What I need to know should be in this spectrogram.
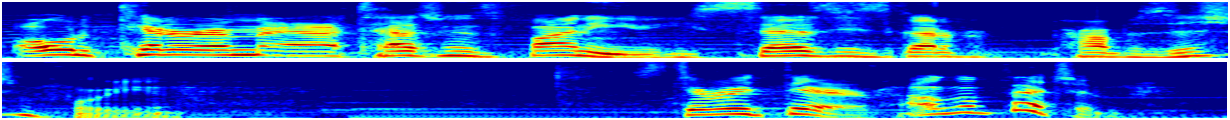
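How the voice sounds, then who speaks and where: An eager messenger from a video game, darting higher in pitch than a normal speaking voice, as a man reads him out. Faint game music sits behind the lines. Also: sing-song, fairly quick, fairly bright tone.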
